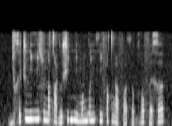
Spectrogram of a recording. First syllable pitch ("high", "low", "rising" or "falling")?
low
